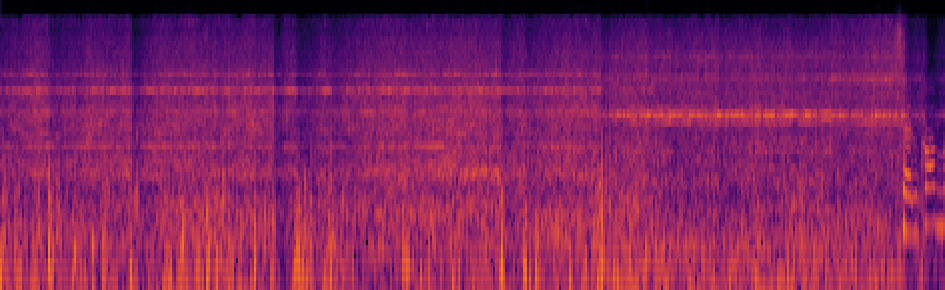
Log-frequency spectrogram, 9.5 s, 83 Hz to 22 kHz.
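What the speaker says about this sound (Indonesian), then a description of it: "persiapan jet tempur siluman F-35B yang akan lepas landas di atas kapal USS Boxer di Laut Arab" F-35B stealth fighter jet engine running on the deck of the USS Boxer in the Arabian Sea, a loud continuous roaring whine with steady high tones that holds throughout.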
